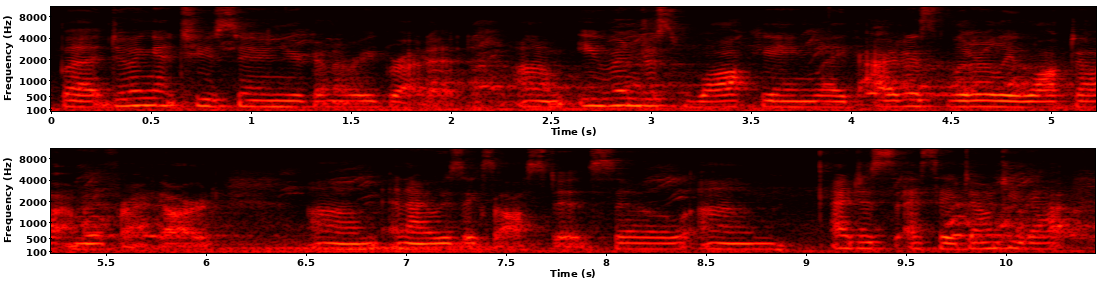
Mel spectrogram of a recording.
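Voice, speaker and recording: Fairly low-pitched and flat, this woman vlogger chats informally at a moderate pace while giving practical tips in a personal recovery update. Clear background noise runs through the recording.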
